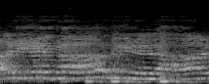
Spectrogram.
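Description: Voices singing a Tamil devotional song to Sastha (Ayyappan) in a chant-like style, over a steady low beat.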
